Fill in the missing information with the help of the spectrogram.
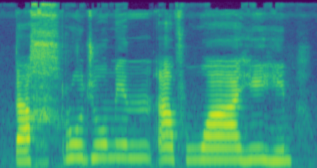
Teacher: واو حرف شفوی ہے ہونٹوں سے ادا ہوگا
